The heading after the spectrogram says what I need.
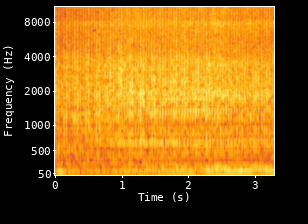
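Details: Isuzu Panther LV Turbo 2012 common-rail diesel, low km, engine described as sound with no blow-by, no oil seepage and a dry exhaust: steady, even diesel clatter at idle with a low, smooth rumble and no misses; normal healthy idle.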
